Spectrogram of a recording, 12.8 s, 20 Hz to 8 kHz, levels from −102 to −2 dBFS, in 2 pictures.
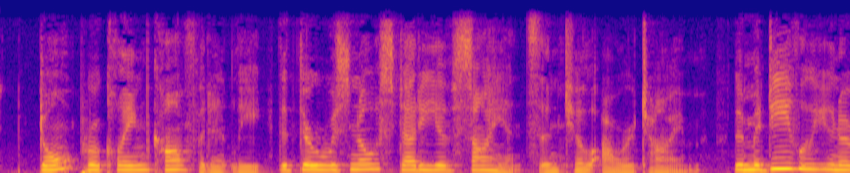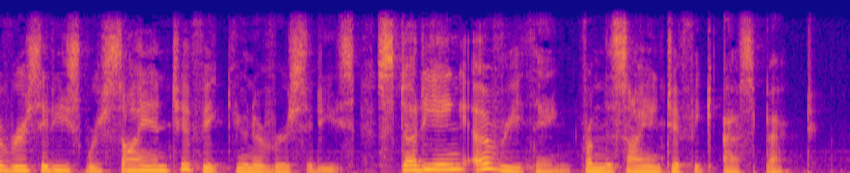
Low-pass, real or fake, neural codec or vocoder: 7.2 kHz; real; none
